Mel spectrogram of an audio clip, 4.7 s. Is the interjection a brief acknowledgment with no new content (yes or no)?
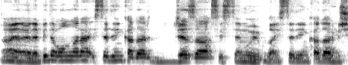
yes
